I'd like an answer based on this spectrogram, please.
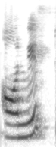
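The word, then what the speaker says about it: honest: एन ऑनेस्ट मैन, एन ऑनेस्ट person. ये जो है इसमें भी हमारा एच साइलेंट है, और इसमें भी एच साइलेंट है, इसमें भी एच साइलेंट है।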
